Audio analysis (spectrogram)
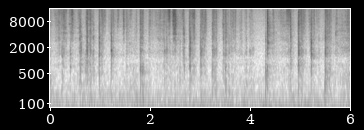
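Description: Tarot cards shuffled by hand, with a run of crisp, quiet riffles and snaps at irregular intervals, close up and with no talking.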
